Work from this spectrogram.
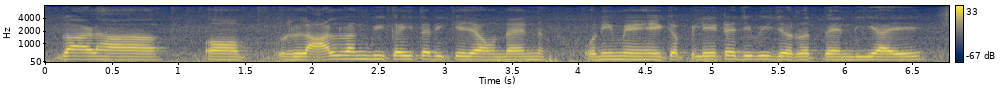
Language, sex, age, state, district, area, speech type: Sindhi, female, 45-60, Uttar Pradesh, Lucknow, urban, spontaneous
